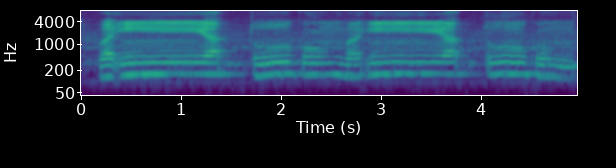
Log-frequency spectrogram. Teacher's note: There is a noon sakin is followed by ya, and ya is one of the merging letters. So we merge noon sakin into ya and recite with nasal sound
